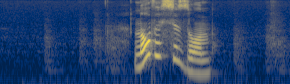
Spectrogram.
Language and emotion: Russian, positive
